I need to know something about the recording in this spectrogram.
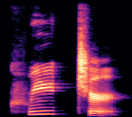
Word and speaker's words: creature: creature not correct it's actually the voiceless ch sound so we say creature creature so say it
